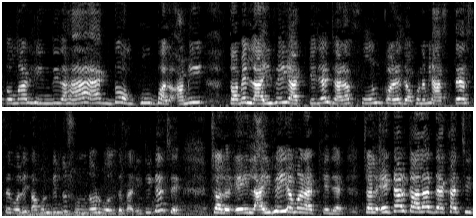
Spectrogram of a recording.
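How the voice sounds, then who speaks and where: Kolkata Bengali shop seller, woman, live-stream pitch, very high and sharp, phone-mic sound. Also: slight background noise. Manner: chatty, addresses viewers directly, counts off sizes. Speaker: online clothing seller. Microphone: phone camera.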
